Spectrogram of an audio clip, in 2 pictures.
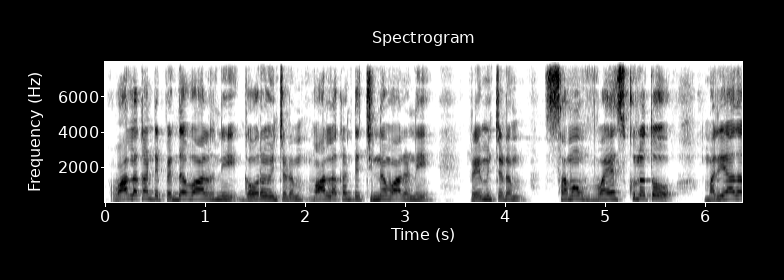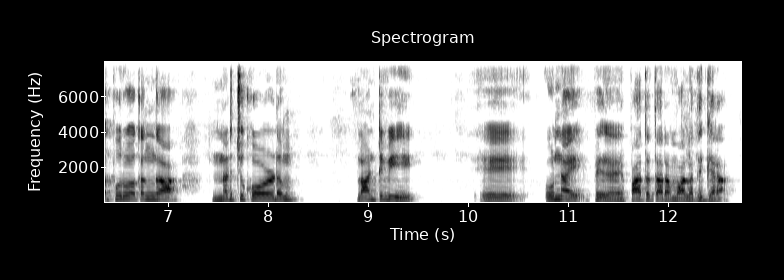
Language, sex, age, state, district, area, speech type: Telugu, male, 30-45, Telangana, Sangareddy, rural, spontaneous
